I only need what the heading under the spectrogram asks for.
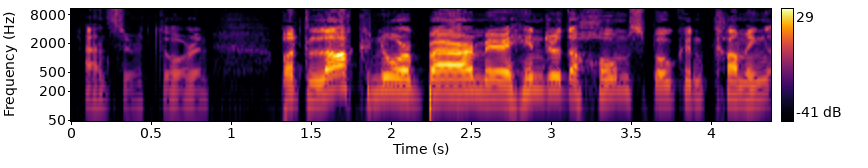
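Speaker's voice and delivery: loud, grave and proud; defiant royal rebuttal; Thorin's voice. A narrator's reading. Thorin answers master.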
